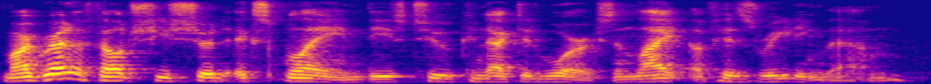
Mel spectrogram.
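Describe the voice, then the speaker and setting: A man reading a verse story as audiobook narration, with solemn, measured poetic phrasing. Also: on the low side, expressive, a bit bright. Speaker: author reading his own verse story. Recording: dull lo-fi audio.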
